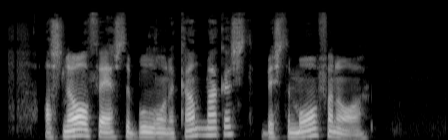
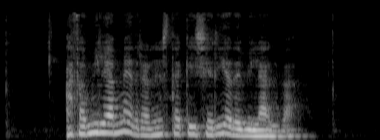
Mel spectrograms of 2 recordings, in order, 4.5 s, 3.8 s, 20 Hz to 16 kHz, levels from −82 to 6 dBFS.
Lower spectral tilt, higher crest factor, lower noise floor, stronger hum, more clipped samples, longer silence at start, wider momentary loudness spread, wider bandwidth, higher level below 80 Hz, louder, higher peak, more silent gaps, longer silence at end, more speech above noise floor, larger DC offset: second, -5.5 dB/octave vs -7.5 dB/octave; first, 20 dB vs 14 dB; about the same, -73 dBFS vs -70 dBFS; neither; neither; second, 0.45 s vs 0.65 s; about the same, 12 LU vs 13 LU; about the same, 11.5 kHz vs 11.5 kHz; about the same, -64 dBFS vs -68 dBFS; first, -23 LUFS vs -26 LUFS; first, -4 dBFS vs -12 dBFS; neither; about the same, 0.85 s vs 0.75 s; first, 50 dB vs 45 dB; neither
